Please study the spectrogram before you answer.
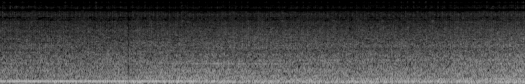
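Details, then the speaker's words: Toyota Land Cruiser FJ62, fuel-injected petrol engine, long parked, first start since purchase on fresh gas: smooth, quiet, even low hum with no knocks or misses; idles cleanly and sounds good. "It is quiet and it sounds pretty good! This motor sounds really good!"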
